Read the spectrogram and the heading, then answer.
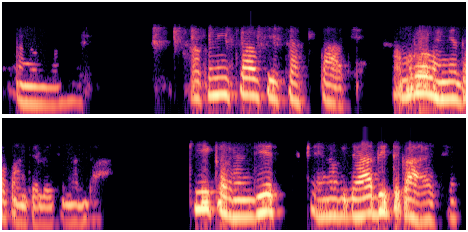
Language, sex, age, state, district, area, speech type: Maithili, female, 45-60, Bihar, Araria, rural, conversation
